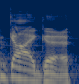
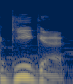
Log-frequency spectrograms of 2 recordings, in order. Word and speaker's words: Giger: Oh, the Dork series, Dark Seed, with artwork by the very prolific and disturbing H.R. Geiger, or Giger, however you like to pronounce it.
